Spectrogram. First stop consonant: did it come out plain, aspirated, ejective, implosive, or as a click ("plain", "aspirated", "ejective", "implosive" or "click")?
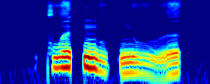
plain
